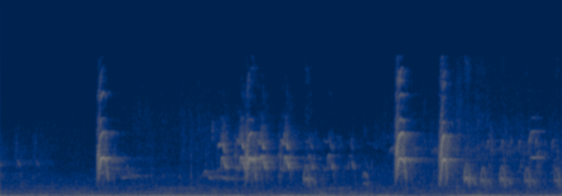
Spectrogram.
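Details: Outdoor birds give harsh squawky bursts and scattered high chirps, with two loud sharp calls close together near the end, over a persistent low background rumble.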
